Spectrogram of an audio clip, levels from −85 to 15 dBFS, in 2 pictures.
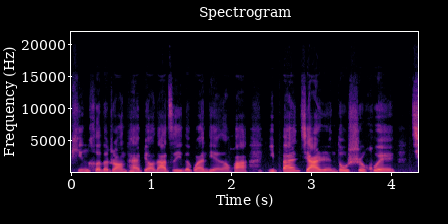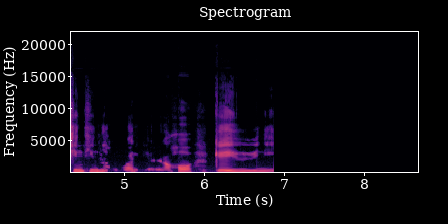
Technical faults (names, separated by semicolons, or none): speech suppressed in double talk; other side's voice leaking through; cut-off end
